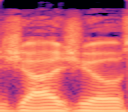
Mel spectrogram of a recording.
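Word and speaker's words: Dziadzio: It's spelled D-Z-I-A-D-Z-I-O, and he said Jaggio, so that's what I'm going with.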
